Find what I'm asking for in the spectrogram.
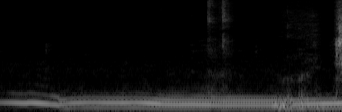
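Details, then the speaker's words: Adult's stomach rumbling after eating dinner quickly: a drawn-out, tonal, groaning rumble with a pitch glide. "you hear my stomach? Jesus. So, just because I wolfed my dinner down before I went live."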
